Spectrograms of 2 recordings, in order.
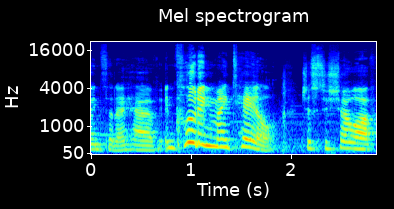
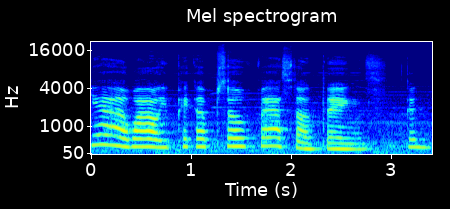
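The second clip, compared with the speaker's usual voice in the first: forced, lukewarm, weak, slow, half-hearted tone; 7 semitones higher, 4 dB quieter than usual. Reacting in character to another's juggling: weak, half-hearted praise. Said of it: "give a weak smile and just be like".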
